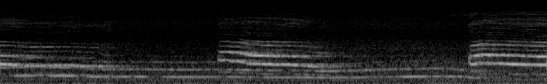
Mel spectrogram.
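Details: Courting male and female cats: a low steady moan is joined by higher, louder wailing yowls that slide downward, then a sudden new howl breaks in at the end.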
